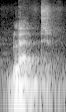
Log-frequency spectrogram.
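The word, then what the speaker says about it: blood: একইভাবে এটার প্রোনাউন্সিয়েশন হচ্ছে ব্ল্যাড, ব্ল্যাড।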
